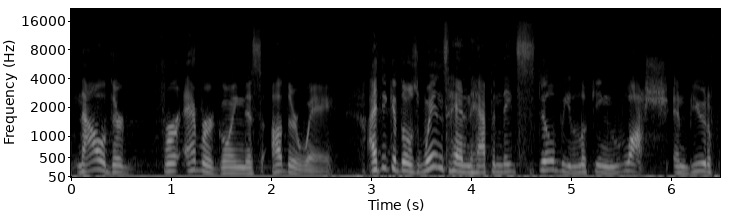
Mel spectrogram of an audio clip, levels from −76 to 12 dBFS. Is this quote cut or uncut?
uncut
